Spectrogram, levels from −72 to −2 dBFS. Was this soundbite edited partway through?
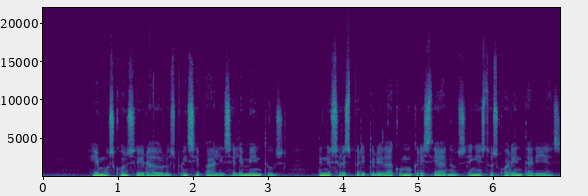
no; 0 cuts

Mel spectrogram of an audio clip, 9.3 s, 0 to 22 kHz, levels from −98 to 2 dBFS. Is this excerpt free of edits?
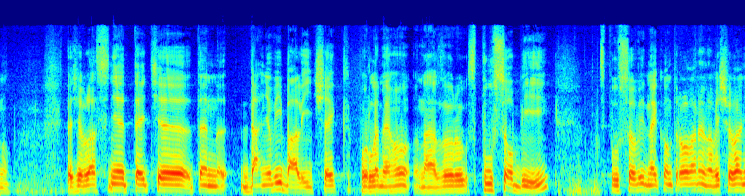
no; 1 cut; at 7.5 s

